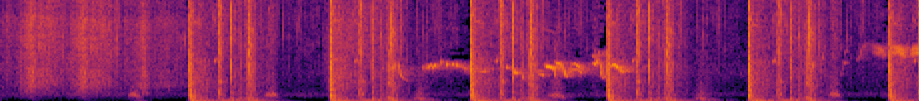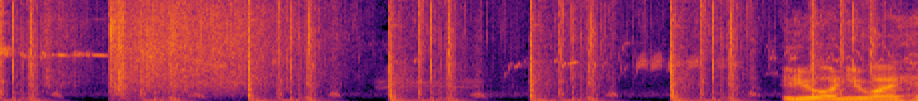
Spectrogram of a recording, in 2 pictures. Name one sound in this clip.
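A stone axe chops into a wooden stump with repeated thuds.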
